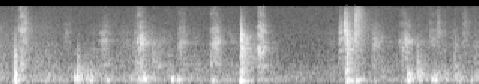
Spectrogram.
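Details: Playful puppy called Bear during her crazy moments inside a small room: quick breathy panting pulses with brief whimpering squeaks and a couple of sharp louder yelps.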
